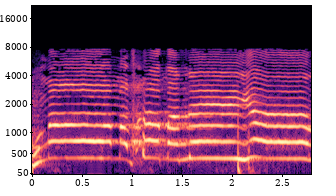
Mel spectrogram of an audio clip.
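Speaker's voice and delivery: play-acted very high, very slow, drawn-out childish wailing. Retelling how Calvin walks into the house calling his mum: imitating Calvin wailing. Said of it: "he starts wailing".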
